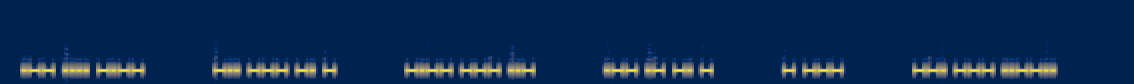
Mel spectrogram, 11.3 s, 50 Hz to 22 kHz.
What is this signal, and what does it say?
Morse code, heard as a keyed tone, about 34 wpm, 700 Hz. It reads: WHY DONT YOU WANT TO GO?
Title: 3x Word-Spacing - Sentences from Top 300 Words - 35wpm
